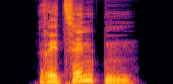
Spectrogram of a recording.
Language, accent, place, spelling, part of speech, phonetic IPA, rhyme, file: German, Germany, Berlin, rezenten, adjective, [ʁeˈt͡sɛntn̩], -ɛntn̩, De-rezenten.ogg
- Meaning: inflection of rezent: 1. strong genitive masculine/neuter singular 2. weak/mixed genitive/dative all-gender singular 3. strong/weak/mixed accusative masculine singular 4. strong dative plural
